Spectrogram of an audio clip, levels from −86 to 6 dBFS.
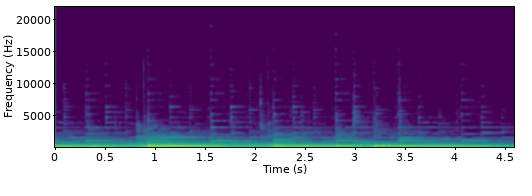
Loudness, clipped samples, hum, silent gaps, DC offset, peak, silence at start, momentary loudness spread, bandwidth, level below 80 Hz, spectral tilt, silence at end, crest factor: -17 LUFS; under 0.1%; none; none; under 0.1%; -2 dBFS; 0 s; 10 LU; 4.9 kHz; -62 dBFS; -10 dB/octave; 0 s; 14 dB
